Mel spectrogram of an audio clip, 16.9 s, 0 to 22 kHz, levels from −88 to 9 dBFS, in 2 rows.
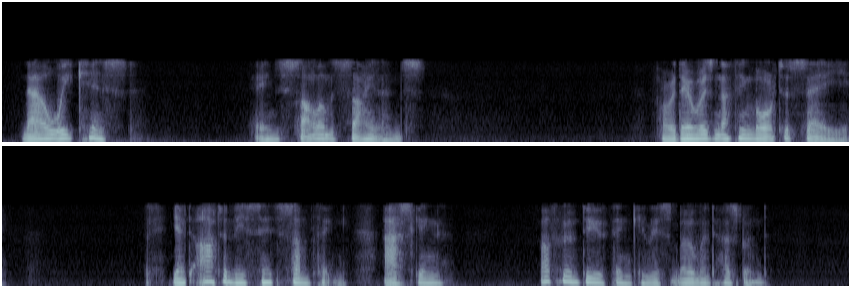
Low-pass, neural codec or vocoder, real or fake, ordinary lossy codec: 7.2 kHz; codec, 16 kHz, 2 kbps, FunCodec, trained on LibriTTS, 25 frames a second; fake; AAC, 16 kbps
